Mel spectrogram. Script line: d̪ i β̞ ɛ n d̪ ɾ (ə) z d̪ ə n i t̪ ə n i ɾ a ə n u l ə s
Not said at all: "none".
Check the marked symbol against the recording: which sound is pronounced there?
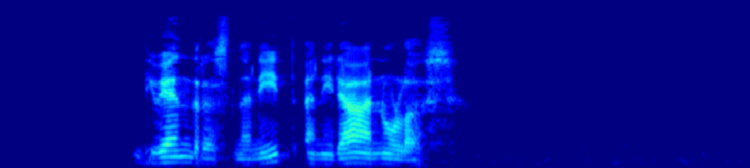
ə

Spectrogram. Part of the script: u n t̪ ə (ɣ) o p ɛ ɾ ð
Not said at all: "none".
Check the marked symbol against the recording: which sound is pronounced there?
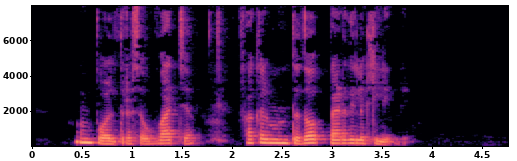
ð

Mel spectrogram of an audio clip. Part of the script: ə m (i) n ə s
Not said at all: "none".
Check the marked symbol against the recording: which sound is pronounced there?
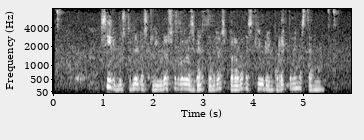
e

